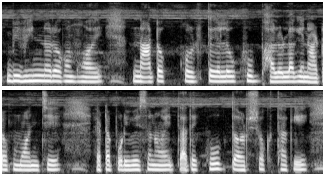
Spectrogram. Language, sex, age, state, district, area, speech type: Bengali, female, 45-60, West Bengal, Paschim Medinipur, rural, spontaneous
